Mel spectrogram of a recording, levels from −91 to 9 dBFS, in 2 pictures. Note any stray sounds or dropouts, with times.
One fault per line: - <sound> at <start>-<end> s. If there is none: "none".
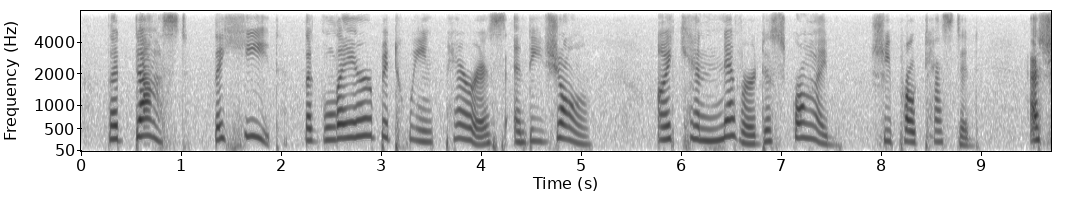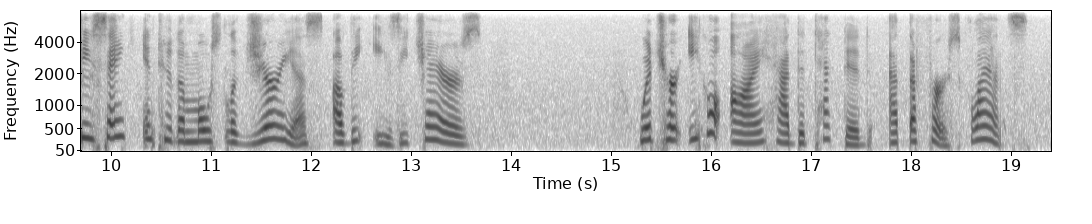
none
